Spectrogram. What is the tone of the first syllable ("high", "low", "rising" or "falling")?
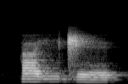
high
